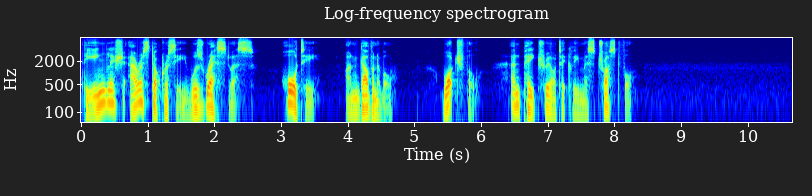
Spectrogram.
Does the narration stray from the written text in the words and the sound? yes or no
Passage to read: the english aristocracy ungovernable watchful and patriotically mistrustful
yes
